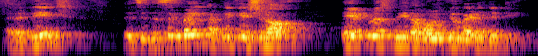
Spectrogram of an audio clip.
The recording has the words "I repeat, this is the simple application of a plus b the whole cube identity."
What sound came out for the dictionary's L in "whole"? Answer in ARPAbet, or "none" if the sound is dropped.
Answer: L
